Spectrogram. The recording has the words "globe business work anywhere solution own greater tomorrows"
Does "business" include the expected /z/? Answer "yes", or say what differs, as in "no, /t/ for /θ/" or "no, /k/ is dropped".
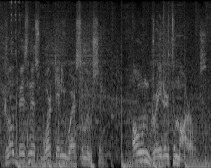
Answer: yes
